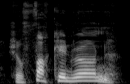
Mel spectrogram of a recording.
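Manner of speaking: high, loud comic outburst; sudden mock-alarmed shout; emphatic yell. Jokes about lass fleeing at sightings.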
